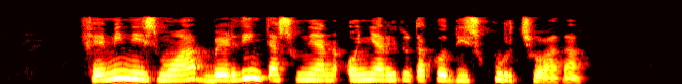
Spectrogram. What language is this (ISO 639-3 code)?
eus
